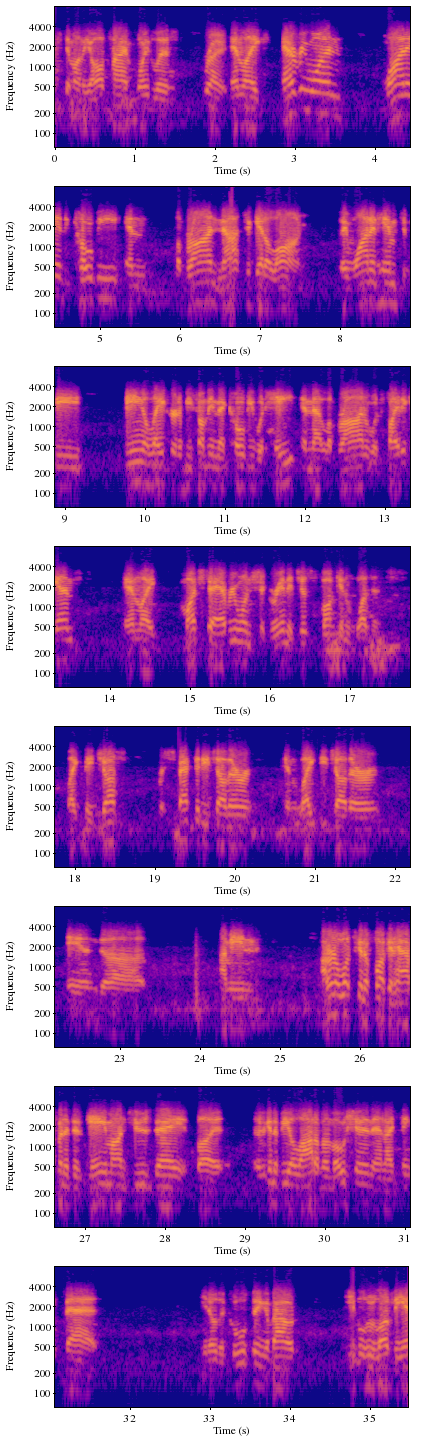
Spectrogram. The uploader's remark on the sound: We were in the car and kept it brief.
